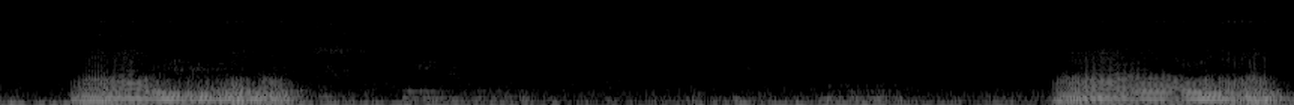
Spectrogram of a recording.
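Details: A sleeping dog gives two loud, low, rattling snores on the in-breath, separated by several seconds of quiet breathing; ordinary dog snoring.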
